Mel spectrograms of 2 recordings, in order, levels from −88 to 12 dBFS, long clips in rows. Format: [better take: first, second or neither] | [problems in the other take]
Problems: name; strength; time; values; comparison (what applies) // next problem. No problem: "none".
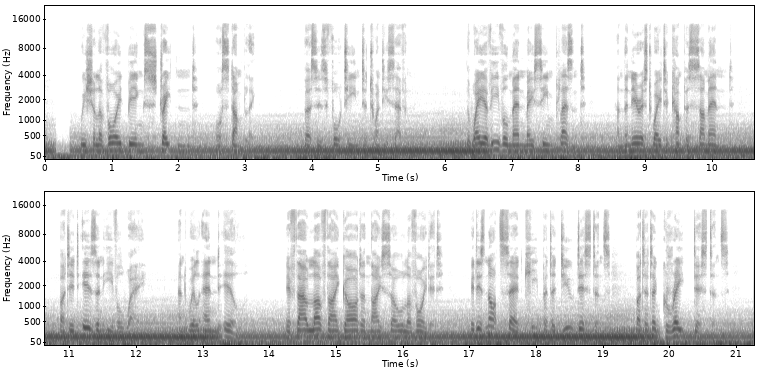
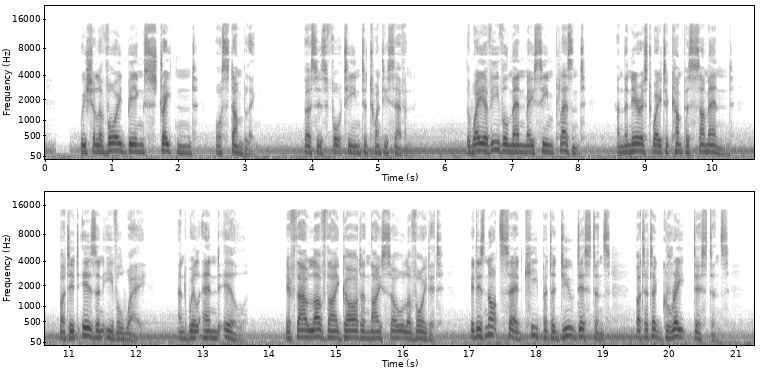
second | low rumble; loud; throughout; 2 dB below the speech; faint in the second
